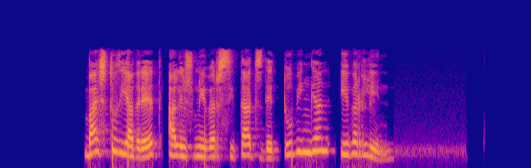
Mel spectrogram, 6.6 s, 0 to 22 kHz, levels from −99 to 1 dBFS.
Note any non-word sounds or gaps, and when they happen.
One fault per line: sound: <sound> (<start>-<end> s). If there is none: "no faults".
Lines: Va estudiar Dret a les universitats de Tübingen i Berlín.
no faults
